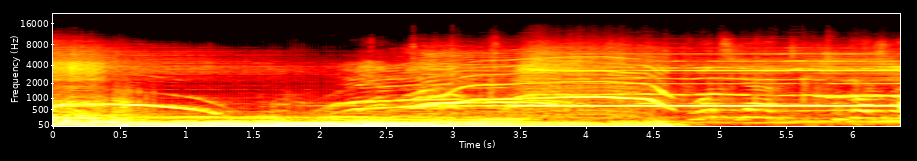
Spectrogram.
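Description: Electric guitar and bass closing out a live rock song. The guitar plays sliding, bending notes over a low bass drone that cuts off about four and a half seconds in, while one held guitar note rings on.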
